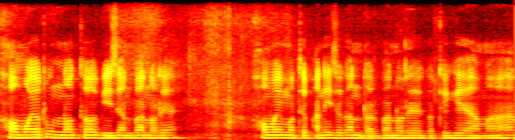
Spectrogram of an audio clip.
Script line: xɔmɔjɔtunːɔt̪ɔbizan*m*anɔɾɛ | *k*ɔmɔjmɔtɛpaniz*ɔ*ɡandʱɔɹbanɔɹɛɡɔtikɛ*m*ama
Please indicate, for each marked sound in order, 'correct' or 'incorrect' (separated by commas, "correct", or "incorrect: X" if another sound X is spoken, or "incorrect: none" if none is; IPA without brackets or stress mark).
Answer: incorrect: b, incorrect: x, correct, incorrect: none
